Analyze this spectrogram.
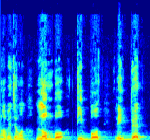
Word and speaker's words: তিব্বত: যেমন তিব্বত, কি হচ্ছে উচ্চারণটা?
